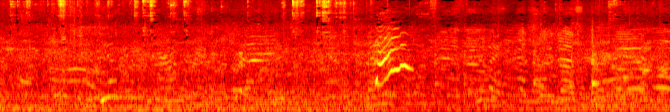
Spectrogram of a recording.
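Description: A crowd of people chatter loudly nearby.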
